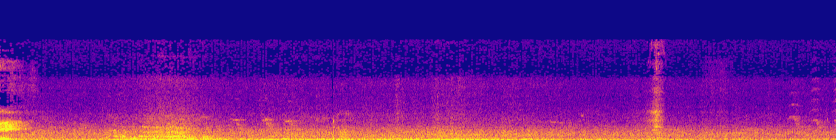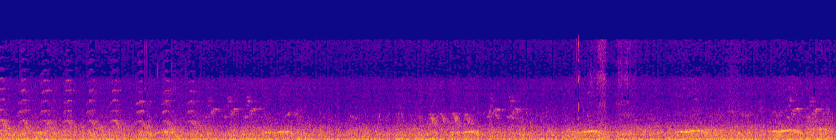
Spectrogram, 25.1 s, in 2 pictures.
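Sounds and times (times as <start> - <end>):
birds chirping: 0.0 - 2.1, 3.3 - 5.6, 10.6 - 25.0.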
